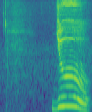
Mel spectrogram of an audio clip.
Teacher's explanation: Aljaub dari tenggorokan lari terus ke mulut ya. Tidak boleh lewat hidung · Sudah ya, na ini ada di alisan, ujung lidah menyentuh langit-langit atas depannya ya. Kemudian ada di tawasud, ada di al-idlaq, ada di gunnah.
